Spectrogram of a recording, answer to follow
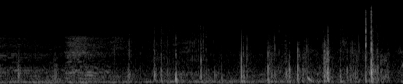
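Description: Cricket stump-microphone sound: faint voices of players around the pitch, then a run of footsteps and light knocks during the bowler's run-up, ending in a sharp crack near the end as the ball comes off the batter's glove onto the stumps.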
